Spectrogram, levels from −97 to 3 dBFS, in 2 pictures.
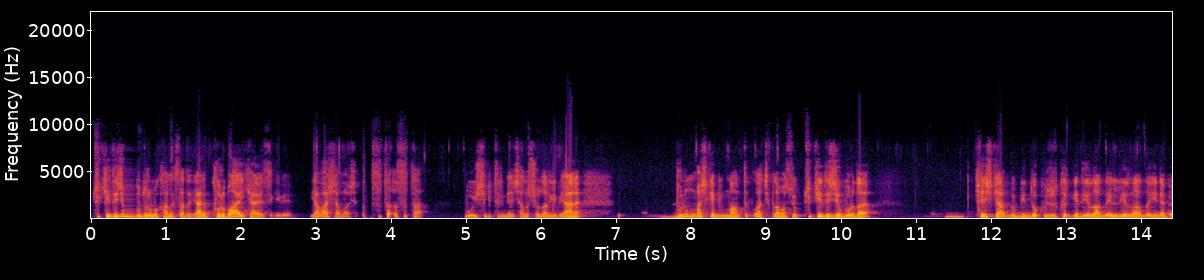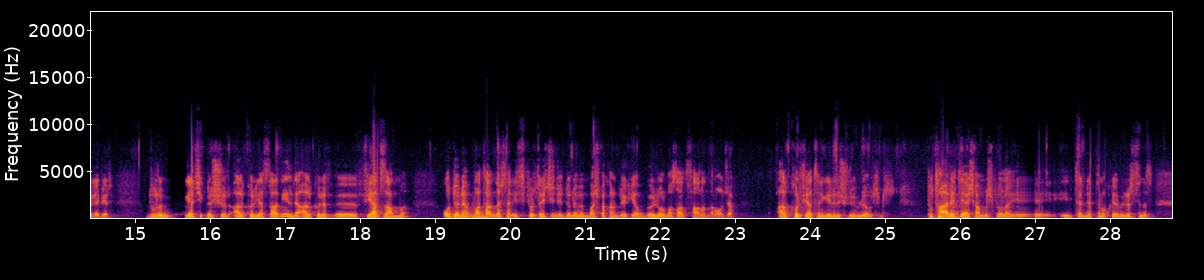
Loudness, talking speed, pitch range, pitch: -21 LUFS, 150 wpm, 120-160 Hz, 140 Hz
